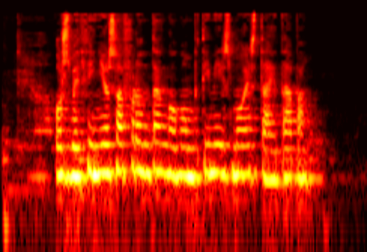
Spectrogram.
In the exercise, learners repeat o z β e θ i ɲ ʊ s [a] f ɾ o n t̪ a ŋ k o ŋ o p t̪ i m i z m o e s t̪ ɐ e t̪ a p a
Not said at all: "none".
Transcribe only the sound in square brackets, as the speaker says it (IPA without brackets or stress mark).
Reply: a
